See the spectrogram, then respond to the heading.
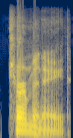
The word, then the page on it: terminate: American English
